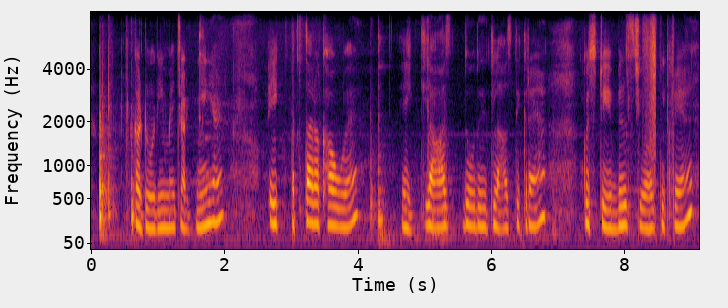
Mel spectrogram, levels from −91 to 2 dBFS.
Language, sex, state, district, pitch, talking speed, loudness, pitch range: Hindi, female, Bihar, Sitamarhi, 200 Hz, 145 wpm, -23 LUFS, 190-225 Hz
